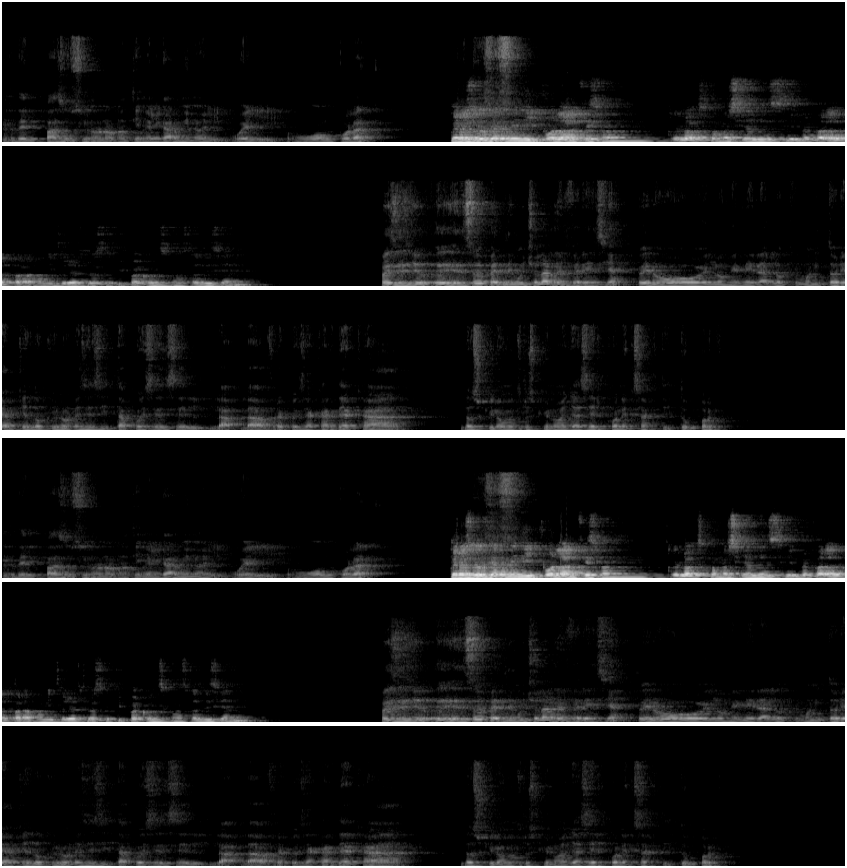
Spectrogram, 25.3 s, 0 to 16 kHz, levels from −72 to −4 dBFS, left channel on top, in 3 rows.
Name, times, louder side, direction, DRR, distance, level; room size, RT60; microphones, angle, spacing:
voice 1, 0.0-3.7 4.6-5.1 12.2-20.9 21.4-24.1, left 1 dB, 15° left, 2 dB, 0.5 m, -38 dB
voice 2, 4.5-9.4 9.7-10.9, right 2 dB, 50° right, 2 dB, 0.4 m, -22 dB
6.7 x 2.9 x 2.5 m, 0.80 s
head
